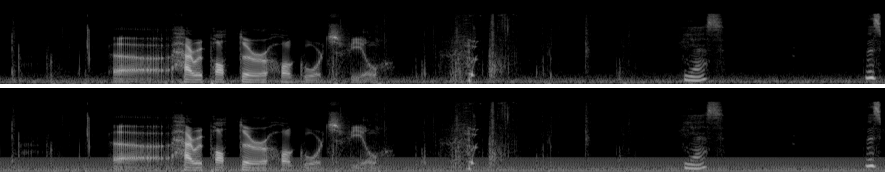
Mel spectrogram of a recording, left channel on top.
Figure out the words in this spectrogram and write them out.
Harry Potter Hogwarts feel. Yes? This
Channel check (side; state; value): right; noise; hum, 9 dB below the sound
